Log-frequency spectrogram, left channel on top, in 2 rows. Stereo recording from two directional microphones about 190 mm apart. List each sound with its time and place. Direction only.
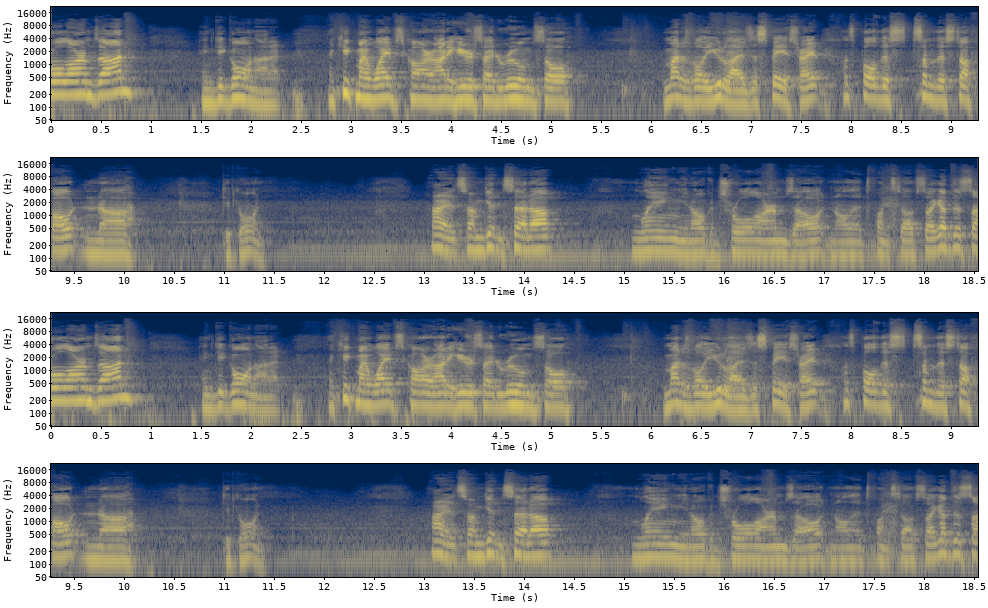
0.0 s a sound: 10° right (ahead or behind)
1.5 s a man's voice: 15° right (ahead or behind)
3.5 s a man's voice: 30° right (ahead or behind); by 11.4 s 10° right (ahead or behind)
13.0 s a man's voice: 15° right (ahead or behind)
